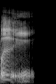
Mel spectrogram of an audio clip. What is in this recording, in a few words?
sad; Scrat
